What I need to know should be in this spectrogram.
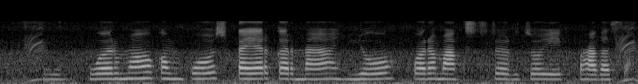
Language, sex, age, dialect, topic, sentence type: Marathi, female, 18-24, Southern Konkan, agriculture, statement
